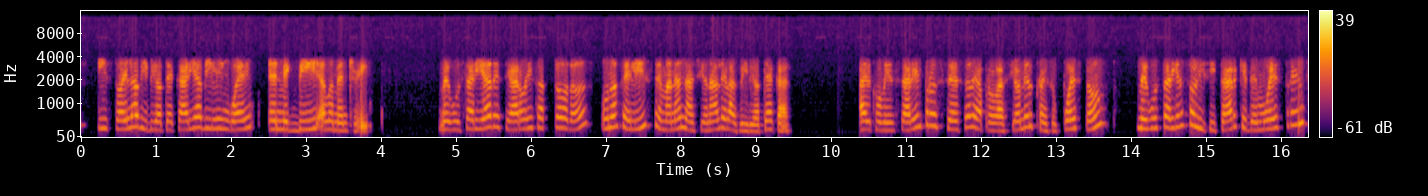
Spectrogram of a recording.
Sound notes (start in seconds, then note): 3.0 speaking in spanish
